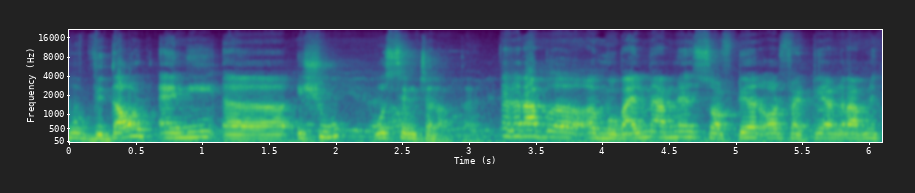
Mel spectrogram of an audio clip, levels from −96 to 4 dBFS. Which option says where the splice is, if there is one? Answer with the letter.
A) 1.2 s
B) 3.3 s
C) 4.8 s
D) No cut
B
